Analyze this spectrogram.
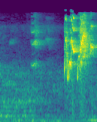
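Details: Young balibu lovebird used as a lure to draw answers from other lovebirds: a soft high chirp, then a sudden loud, harsh, rasping squawk burst lasting over half a second.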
